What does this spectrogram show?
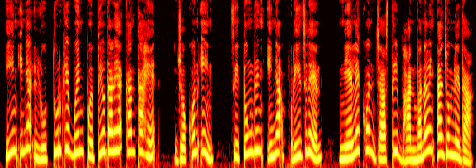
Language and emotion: Santali, surprised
